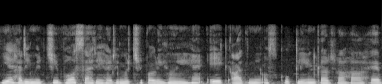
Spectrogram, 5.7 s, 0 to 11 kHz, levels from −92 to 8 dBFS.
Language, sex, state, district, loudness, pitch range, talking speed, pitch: Hindi, female, Madhya Pradesh, Bhopal, -15 LUFS, 180-195 Hz, 180 wpm, 185 Hz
